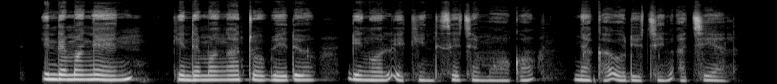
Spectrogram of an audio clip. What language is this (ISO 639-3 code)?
luo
